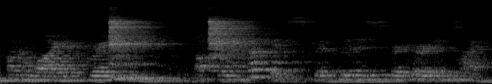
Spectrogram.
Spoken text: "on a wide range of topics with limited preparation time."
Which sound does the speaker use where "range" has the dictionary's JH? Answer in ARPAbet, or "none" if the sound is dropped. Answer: none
